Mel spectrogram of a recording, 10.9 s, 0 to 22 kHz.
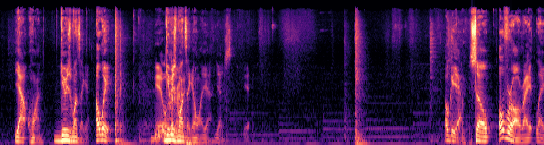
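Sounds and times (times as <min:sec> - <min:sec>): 
speech: 0:00.3 - 0:02.4, 0:03.0 - 0:05.0, 0:08.9 - 0:10.8
door shutting with a thud: 0:07.0 - 0:07.4.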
